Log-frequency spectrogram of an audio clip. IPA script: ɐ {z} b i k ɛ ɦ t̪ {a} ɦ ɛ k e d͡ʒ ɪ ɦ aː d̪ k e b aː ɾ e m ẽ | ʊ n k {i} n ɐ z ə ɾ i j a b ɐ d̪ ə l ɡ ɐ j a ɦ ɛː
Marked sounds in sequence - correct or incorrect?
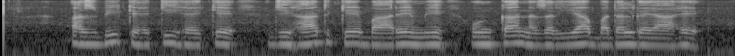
correct, incorrect: i, incorrect: a

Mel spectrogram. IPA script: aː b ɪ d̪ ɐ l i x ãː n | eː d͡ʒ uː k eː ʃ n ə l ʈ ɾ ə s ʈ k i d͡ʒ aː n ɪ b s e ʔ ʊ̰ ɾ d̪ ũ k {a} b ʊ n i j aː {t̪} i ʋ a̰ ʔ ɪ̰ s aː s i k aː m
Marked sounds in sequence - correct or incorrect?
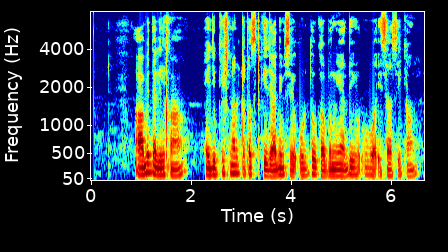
correct, incorrect: d̪

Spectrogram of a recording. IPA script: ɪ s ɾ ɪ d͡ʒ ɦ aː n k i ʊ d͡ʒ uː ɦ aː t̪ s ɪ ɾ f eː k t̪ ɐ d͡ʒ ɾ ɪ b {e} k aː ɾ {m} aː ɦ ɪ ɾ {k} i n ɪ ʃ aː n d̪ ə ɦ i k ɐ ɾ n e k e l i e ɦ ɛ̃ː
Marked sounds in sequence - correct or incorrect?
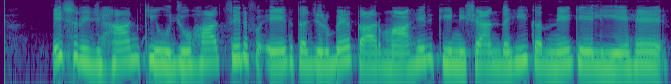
correct, correct, correct

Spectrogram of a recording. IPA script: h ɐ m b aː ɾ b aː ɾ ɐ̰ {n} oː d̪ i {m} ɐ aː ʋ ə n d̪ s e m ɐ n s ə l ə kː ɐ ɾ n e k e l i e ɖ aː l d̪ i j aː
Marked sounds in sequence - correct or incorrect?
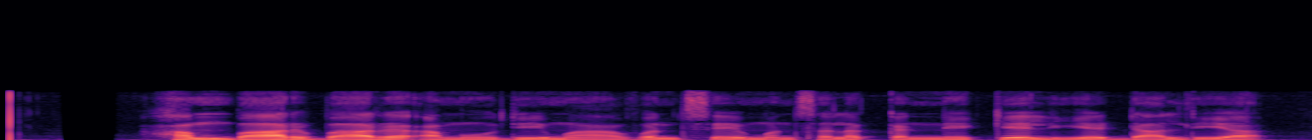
incorrect: m, correct

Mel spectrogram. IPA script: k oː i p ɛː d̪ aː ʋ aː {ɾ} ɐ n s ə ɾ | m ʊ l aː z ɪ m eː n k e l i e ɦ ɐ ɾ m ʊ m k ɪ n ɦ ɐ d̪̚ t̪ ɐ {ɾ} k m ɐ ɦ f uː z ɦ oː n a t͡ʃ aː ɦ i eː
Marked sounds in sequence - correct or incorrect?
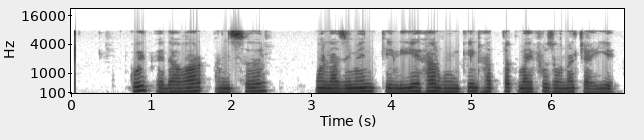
correct, incorrect: none

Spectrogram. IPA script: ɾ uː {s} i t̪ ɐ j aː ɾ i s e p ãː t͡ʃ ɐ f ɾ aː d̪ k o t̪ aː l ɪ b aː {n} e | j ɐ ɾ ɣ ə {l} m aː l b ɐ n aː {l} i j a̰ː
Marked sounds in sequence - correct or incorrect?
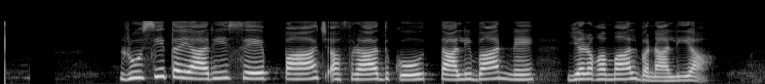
correct, incorrect: nː, incorrect: none, correct

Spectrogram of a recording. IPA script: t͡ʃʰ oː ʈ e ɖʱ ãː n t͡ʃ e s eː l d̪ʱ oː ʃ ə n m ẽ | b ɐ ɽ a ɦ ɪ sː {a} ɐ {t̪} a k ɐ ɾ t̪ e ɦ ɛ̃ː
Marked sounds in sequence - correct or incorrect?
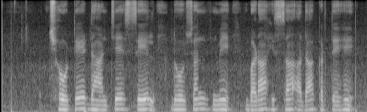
correct, incorrect: d̪

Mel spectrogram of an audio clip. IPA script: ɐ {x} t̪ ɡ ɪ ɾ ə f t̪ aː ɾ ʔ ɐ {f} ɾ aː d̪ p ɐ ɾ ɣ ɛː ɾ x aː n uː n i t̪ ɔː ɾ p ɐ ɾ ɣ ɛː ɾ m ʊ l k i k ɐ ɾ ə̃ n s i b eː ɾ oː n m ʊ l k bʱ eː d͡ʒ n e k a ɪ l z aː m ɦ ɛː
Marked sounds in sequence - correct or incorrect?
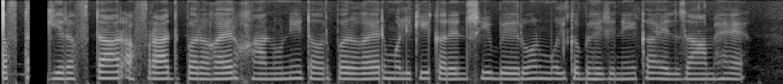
incorrect: f, correct

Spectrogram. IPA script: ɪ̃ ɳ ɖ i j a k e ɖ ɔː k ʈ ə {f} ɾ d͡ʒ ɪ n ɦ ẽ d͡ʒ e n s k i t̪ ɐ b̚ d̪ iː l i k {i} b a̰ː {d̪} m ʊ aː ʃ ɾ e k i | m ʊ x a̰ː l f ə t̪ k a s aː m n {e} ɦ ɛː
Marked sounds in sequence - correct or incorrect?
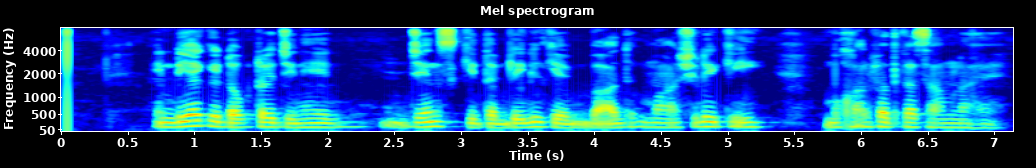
incorrect: none, incorrect: e, correct, incorrect: a

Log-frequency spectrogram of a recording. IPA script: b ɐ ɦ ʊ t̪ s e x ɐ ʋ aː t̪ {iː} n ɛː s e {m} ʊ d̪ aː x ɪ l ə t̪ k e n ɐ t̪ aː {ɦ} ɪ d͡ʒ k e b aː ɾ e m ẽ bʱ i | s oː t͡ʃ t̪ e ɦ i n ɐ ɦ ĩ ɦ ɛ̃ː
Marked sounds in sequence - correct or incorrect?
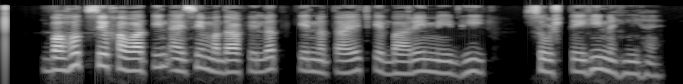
correct, correct, incorrect: none

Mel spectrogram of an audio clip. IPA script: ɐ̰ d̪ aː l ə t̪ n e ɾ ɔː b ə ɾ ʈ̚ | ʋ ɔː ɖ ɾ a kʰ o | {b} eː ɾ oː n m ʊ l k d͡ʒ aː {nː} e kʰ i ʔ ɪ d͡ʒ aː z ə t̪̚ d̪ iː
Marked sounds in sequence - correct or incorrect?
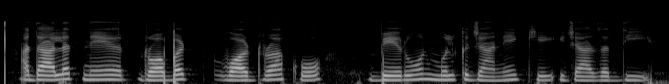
correct, incorrect: n

